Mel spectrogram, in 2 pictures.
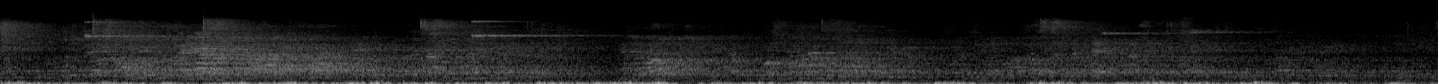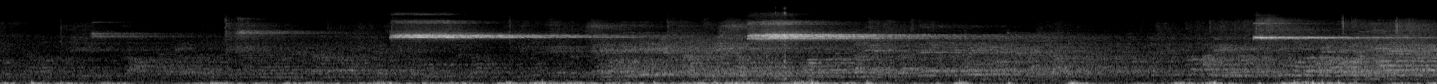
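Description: Sneakers squeak sharply on a hardwood floor, echoing in a large hall.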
